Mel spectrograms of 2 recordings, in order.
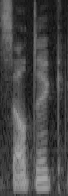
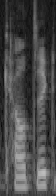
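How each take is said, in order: First: The word begins with a soft S sound. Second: The word begins with a hard K sound. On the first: This is not the traditional way of saying the word. The speaker calls it wrong. "not Celtic" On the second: This is the traditional way of saying the word. The speaker calls it right. "which is why I say Celtic"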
